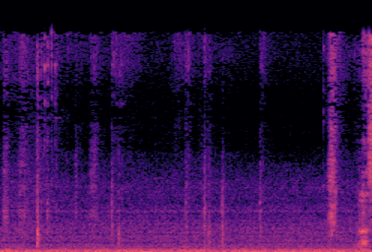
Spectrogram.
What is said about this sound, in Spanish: Por eso que el tráfico está un desastre. Estoy en el tráfico ahora mismo y ahora, ahora vi por qué, hay, por qué está el tráfico, que hay un accidente.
